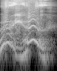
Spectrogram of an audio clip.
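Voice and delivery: Scooby-Doo turning Adam Sandler. Pretend. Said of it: "from Scooby to Sandler".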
